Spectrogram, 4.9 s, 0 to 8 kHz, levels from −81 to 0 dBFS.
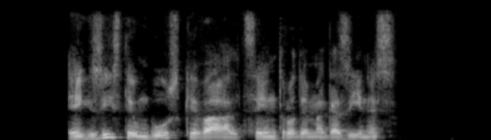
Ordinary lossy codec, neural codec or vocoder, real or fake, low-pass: AAC, 48 kbps; none; real; 7.2 kHz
